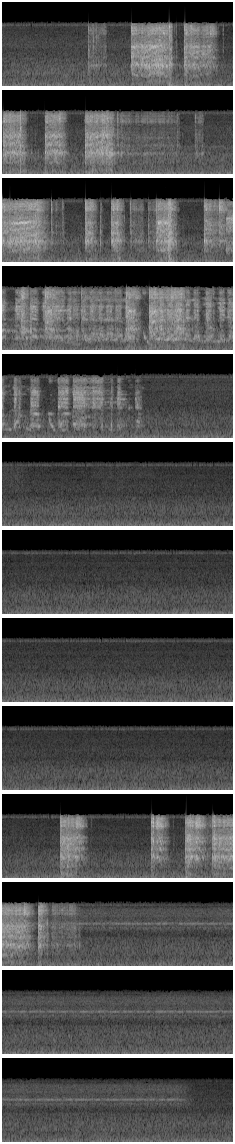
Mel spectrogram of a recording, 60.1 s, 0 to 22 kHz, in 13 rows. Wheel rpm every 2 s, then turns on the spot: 0, 70, 70, 70, 50, 60, 50, 20, 70, 0, 0, 0, 0, 0, 0, 0, 0, 0, 0, 0, 0, 40, 30, 100, 0, 0, 0, 0, 0, 0.
6-8 14-16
